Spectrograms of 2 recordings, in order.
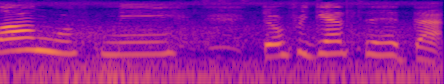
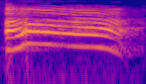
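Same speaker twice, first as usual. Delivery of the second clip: surprised cry; 8 semitones higher, 7 dB louder than usual. Acted. Larry reacts to turning yellow.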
